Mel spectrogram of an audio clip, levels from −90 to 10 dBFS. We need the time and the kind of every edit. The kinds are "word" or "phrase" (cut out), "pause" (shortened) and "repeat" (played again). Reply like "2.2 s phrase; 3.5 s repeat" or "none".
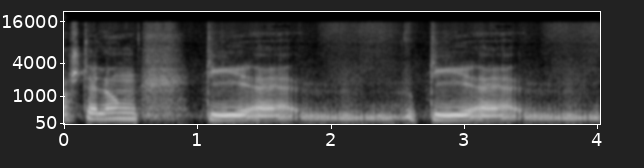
2.6 s repeat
